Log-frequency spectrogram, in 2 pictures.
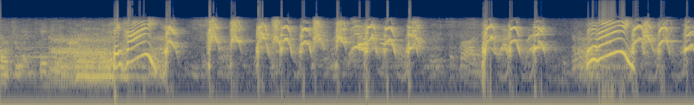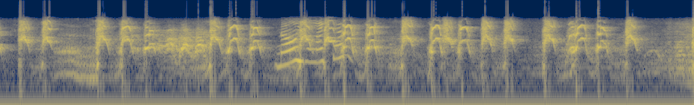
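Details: Dogs on the attack keep up dense, rapid barking of about three bursts a second, broken by high rising yelps around two and eight seconds and a lower whining note later, with rough growling between barks.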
